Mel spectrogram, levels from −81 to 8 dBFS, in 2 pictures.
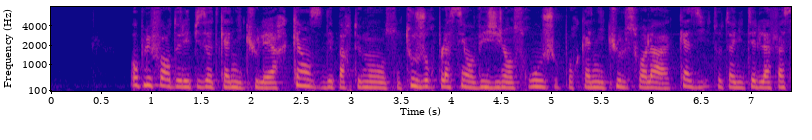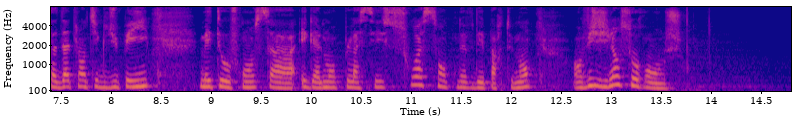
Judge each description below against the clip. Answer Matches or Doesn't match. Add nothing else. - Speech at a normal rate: Doesn't match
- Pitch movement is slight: Matches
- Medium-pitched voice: Doesn't match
